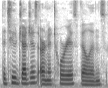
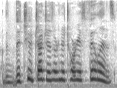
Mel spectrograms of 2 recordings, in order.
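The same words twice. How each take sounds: First: Said in the usual way. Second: High, insistent announcement; urgent announcement. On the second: A narrator's reading. Klaus announces over the gasping crowd, urgent high announcement. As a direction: announce it with raised pitch. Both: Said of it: "Klaus announced over the gasp".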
